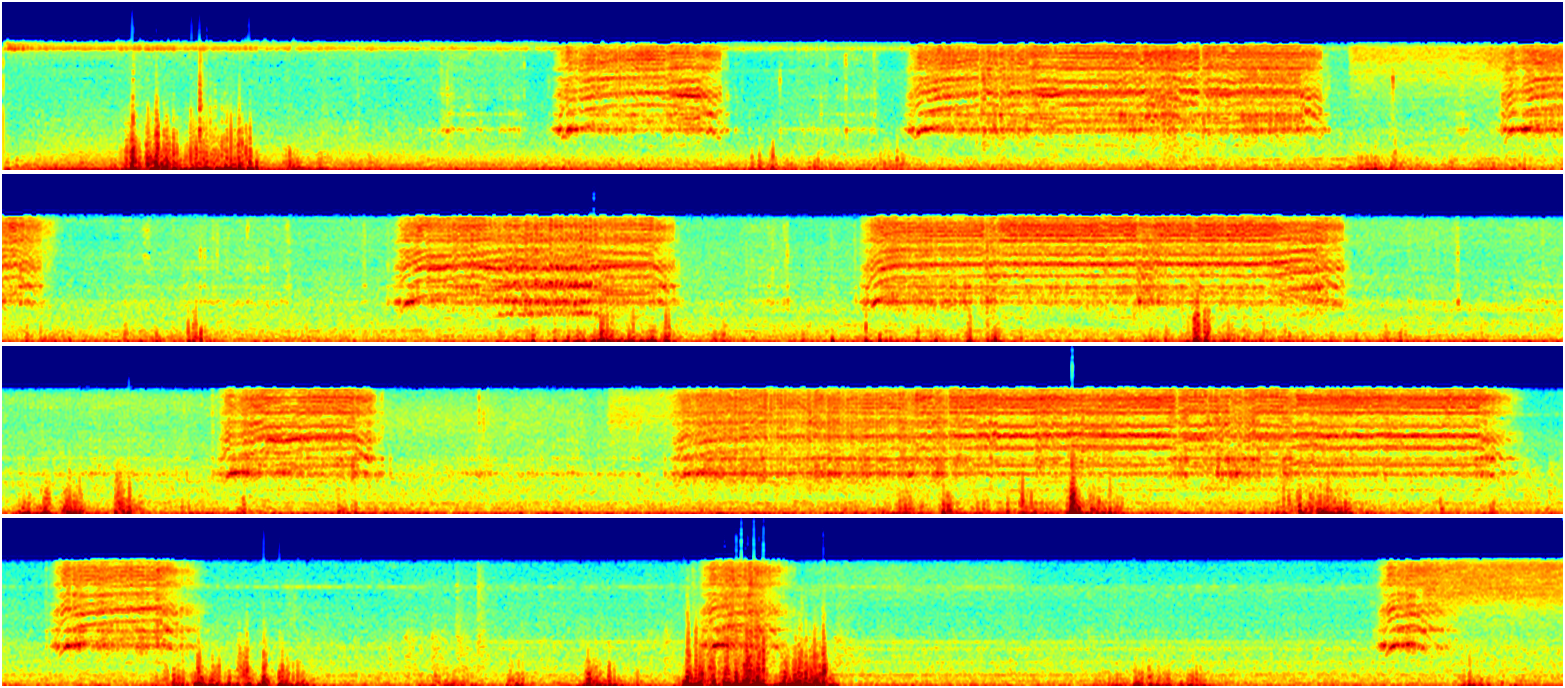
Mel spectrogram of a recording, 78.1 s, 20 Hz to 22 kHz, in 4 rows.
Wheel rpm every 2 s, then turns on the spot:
0, 0, 10, 70, 90, 30, 160, 160, 30, 60, 20, 10, 90, 150, 10, 120, 160, 160, 30, 10, 30, 120, 10, 30, 160, 160, 160, 160, 140, 40, 60, 0, 0, 30, 20, 0, 0, 10, 20.
16-18 20-24 28-30 36-40 44-46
